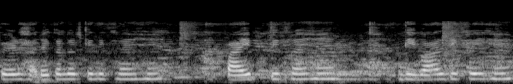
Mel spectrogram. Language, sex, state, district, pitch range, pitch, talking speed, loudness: Hindi, female, Chhattisgarh, Balrampur, 235-255 Hz, 245 Hz, 200 wpm, -16 LUFS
